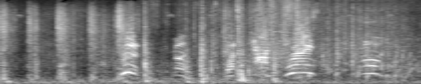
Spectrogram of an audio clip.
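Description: A burst of heavy, loud wooden thumps and knocks as a person hits a raft's wooden gunwale hard and is grabbed to keep from falling into frigid water, mixed with strained grunts and shouts from several people.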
